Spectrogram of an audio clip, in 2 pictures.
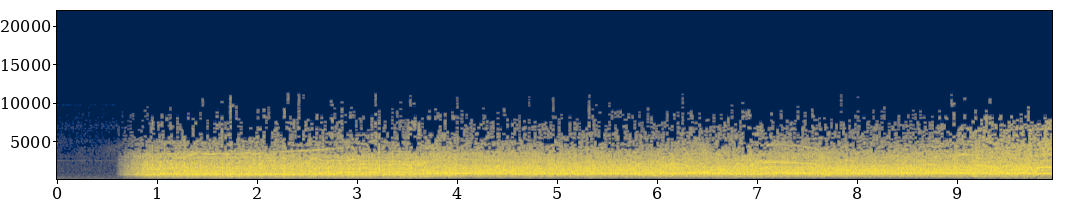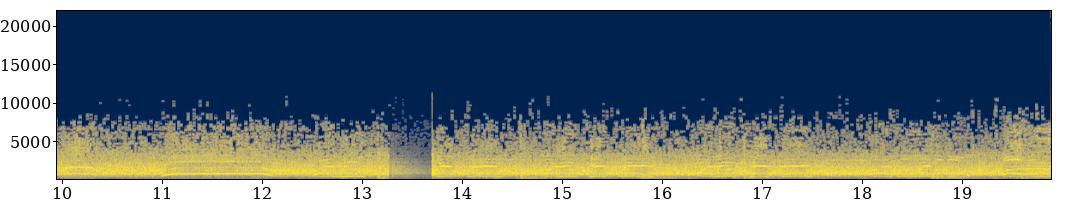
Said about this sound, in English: Did you hear the roar change when they realized that ball landed beyond any catcher in the outfield, that it was a home run?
